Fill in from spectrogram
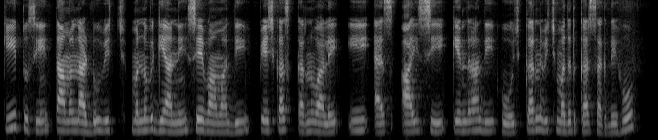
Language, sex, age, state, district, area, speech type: Punjabi, female, 30-45, Punjab, Tarn Taran, rural, read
